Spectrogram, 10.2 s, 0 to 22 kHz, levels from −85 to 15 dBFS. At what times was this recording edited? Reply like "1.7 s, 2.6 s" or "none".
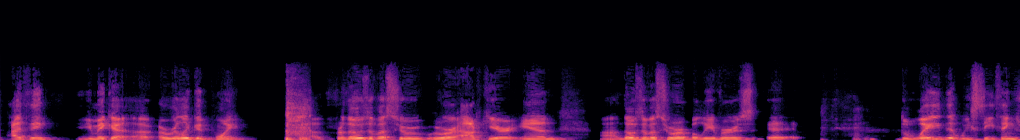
none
